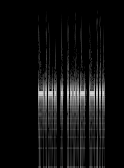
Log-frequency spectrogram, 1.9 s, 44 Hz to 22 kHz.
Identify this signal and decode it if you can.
Morse code, heard as a keyed tone, about 52 wpm, 700 Hz. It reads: CE4B
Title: DXCC-100 Call Signs - 4 Characters - Repeated 2x - 50wpm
